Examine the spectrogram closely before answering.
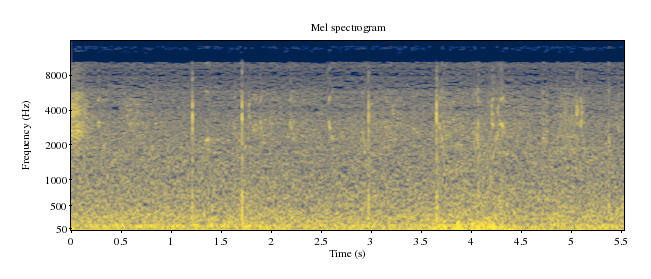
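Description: Faint outdoor background: a steady low wind rumble on the microphone, with a few faint short chirps or ticks scattered through it.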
